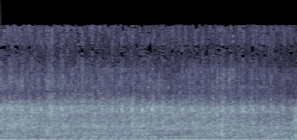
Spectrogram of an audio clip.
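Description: Pickup truck engine idling close by: a steady low hum that holds level throughout.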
